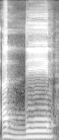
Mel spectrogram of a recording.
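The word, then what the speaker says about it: الدين: Karena dia waqaf maka kita rubah menjadi sukun. addin.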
